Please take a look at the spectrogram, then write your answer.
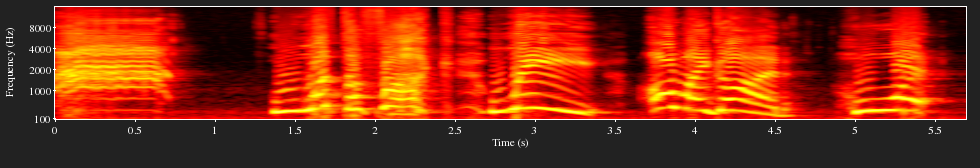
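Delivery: loud, high yelps of shock and delight; excited shouting. Real, not acted. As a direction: scream in real disbelief at the reveal. Screaming at first sight of model.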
